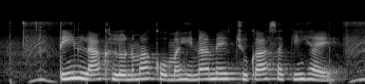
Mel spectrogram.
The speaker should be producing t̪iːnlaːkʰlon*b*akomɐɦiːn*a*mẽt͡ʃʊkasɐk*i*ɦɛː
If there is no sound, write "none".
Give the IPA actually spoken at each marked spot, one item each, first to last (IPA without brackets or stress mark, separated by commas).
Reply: m, a, i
